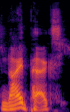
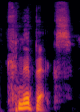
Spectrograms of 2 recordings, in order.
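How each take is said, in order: First: The K blends into the N and is lost. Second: The K is sounded before the N. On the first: The speaker calls it wrong. "the American uh, pronunciation of K N together" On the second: The speaker calls it right. "these are German-made pliers, and so it's Knipex"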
